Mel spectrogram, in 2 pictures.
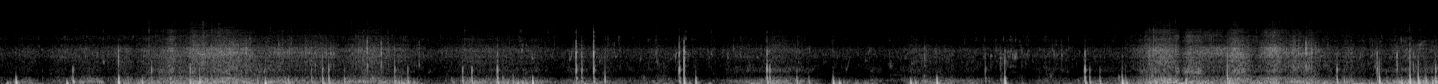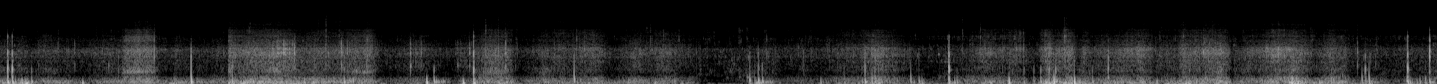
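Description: Kayak paddle strokes and river water splashing and gurgling around the hull as the kayak moves through rippled current, with gusty wind rumbling on the microphone and occasional short knocks.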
